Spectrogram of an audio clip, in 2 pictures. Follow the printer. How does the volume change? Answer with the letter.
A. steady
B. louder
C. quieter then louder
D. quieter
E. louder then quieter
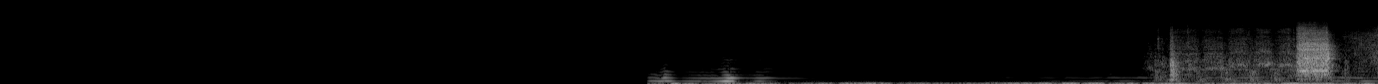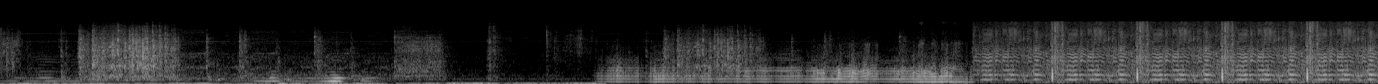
D.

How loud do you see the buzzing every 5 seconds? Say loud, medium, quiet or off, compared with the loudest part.
off, quiet, quiet, medium, loud, loud.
